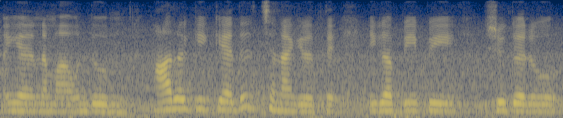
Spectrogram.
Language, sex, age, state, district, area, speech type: Kannada, female, 45-60, Karnataka, Ramanagara, rural, spontaneous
